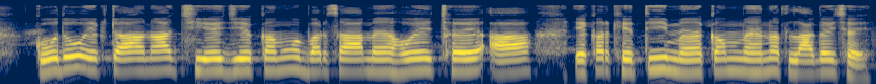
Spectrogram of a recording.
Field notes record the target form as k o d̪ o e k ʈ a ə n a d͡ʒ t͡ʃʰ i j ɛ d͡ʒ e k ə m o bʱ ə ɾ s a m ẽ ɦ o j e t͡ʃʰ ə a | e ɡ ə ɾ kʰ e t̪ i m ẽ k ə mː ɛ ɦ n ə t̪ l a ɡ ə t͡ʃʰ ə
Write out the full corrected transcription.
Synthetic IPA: k o d̪ o e k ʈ a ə n a d͡ʒ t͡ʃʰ i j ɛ d͡ʒ e k ə m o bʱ ə ɾ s a m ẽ ɦ o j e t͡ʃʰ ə a | e k ə ɾ kʰ e t̪ i m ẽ k ə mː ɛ ɦ n ə t̪ l a ɡ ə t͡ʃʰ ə

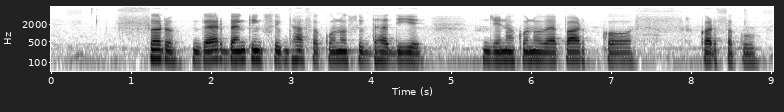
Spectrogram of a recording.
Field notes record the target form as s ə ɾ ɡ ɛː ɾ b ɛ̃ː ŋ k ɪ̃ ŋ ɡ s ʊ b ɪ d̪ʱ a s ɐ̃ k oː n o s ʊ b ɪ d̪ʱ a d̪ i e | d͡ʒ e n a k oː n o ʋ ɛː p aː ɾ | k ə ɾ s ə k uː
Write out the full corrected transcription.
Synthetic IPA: s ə ɾ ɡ ɛː ɾ b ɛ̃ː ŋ k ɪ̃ ŋ ɡ s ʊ b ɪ d̪ʱ a s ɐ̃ k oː n o s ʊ b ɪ d̪ʱ a d̪ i e | d͡ʒ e n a k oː n o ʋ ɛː p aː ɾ | k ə ɾ s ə k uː

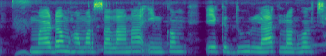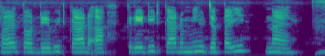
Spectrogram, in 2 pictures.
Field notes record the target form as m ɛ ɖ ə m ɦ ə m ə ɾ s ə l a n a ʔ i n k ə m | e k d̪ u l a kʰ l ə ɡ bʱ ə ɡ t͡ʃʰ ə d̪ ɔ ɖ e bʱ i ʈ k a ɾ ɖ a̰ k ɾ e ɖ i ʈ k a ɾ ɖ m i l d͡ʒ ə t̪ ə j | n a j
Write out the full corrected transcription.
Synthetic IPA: m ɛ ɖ ə m ɦ ə m ə ɾ s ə l a n a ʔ i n k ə m | e k d̪ u l a kʰ l ə ɡ bʱ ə ɡ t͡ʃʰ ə t̪ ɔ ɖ e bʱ i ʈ k a ɾ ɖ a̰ k ɾ e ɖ i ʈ k a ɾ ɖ m i l d͡ʒ ə t̪ ə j | n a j

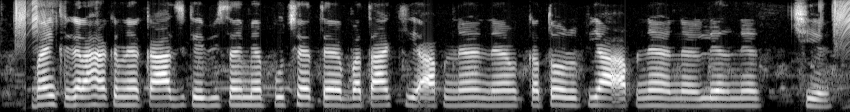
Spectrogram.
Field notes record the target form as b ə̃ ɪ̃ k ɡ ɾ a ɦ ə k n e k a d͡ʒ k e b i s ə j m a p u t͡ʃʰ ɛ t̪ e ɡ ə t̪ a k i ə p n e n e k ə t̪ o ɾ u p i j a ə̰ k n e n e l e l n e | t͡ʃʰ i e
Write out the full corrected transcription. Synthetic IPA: b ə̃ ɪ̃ k ɡ ɾ a ɦ ə k n e k a d͡ʒ k e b i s ə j m e p u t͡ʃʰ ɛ t̪ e b ə t̪ a k i ə p n e n e k ə t̪ o ɾ u p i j a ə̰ p n e n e l e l n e | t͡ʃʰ i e

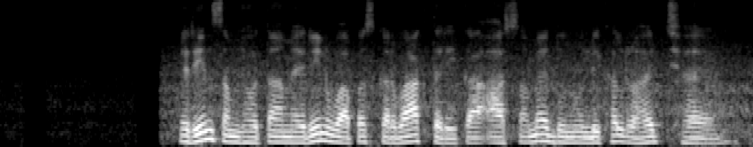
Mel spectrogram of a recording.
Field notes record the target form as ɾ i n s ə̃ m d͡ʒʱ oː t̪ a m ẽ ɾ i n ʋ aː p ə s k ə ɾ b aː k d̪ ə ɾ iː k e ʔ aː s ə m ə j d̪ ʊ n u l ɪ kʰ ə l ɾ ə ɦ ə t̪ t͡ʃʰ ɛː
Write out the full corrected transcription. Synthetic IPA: ɾ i n s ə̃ m d͡ʒʱ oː t̪ a m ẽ ɾ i n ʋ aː p ə s k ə ɾ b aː k t̪ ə ɾ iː k a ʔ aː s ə m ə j d̪ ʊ n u l ɪ kʰ ə l ɾ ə ɦ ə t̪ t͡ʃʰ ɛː

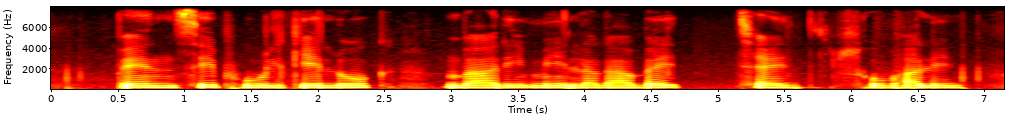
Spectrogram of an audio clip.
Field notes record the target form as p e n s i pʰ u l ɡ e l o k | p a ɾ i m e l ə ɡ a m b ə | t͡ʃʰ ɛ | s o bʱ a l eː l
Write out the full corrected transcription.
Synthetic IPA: p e n s i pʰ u l k e l o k | b a ɾ i m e l ə ɡ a b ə | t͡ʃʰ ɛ | s o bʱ a l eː l

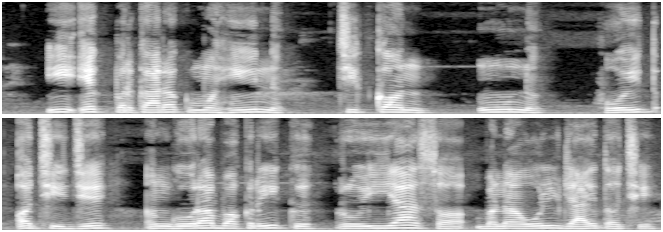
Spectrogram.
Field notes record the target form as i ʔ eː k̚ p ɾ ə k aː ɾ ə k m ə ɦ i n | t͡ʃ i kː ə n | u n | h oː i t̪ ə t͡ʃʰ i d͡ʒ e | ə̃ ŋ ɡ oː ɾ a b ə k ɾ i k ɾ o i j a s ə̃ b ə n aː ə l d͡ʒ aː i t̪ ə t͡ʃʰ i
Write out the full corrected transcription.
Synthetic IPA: i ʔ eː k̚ p ɾ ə k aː ɾ ə k m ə ɦ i n | t͡ʃ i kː ə n | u n | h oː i t̪ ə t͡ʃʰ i d͡ʒ e | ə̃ ŋ ɡ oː ɾ a b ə k ɾ i k ɾ o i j a s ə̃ b ə n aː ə l d͡ʒ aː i t̪ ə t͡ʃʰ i

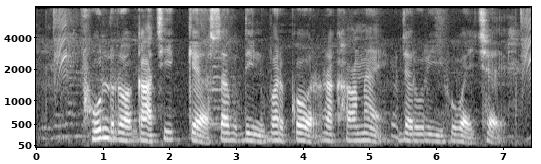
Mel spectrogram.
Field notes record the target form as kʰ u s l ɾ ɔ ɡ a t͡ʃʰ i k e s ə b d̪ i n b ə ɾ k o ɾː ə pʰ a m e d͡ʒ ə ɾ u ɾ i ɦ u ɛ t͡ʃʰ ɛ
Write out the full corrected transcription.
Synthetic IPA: pʰ u l ɾ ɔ ɡ a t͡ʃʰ i k e s ə b d̪ i n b ə ɾ k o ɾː ə kʰ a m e d͡ʒ ə ɾ u ɾ i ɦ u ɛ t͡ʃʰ ɛ

